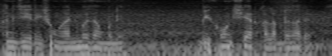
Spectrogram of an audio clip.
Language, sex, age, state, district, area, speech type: Bodo, male, 18-30, Assam, Baksa, rural, spontaneous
